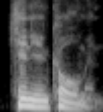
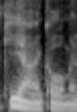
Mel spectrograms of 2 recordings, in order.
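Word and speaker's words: Keon Coleman: late getting there yeah Kenyan Coleman all right Kenyan Coleman is that it it's Kean Coleman is sometimes I butcher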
